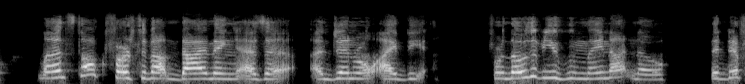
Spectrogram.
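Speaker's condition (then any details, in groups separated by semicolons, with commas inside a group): Spastic quadriplegic cerebral palsy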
